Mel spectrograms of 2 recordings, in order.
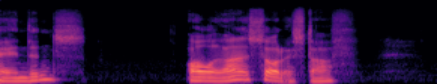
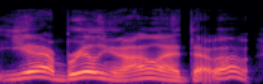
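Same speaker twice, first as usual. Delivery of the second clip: higher, louder mock-enthusiastic reply; voice assistant's reply; 6 semitones higher, 4 dB louder than usual. Voice assistant approving his app feature, imitated enthusiasm. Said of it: "She's like".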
